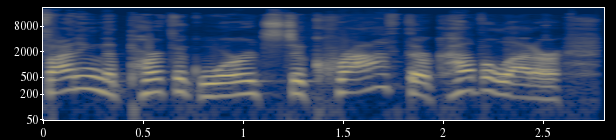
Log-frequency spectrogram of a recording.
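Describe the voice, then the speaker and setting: A woman with an American accent speaks at a fairly quick pace, her intonation lively. She has an unremarkable speaking voice. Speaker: TV news anchor and reporter. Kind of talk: news anchor and field reporter delivery. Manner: upbeat, outgoing, relatable.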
